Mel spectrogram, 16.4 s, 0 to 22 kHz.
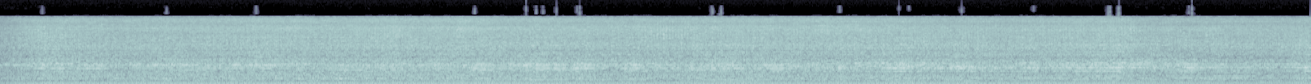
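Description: Bell 429 helicopter running on the ground with its rotor turning at speed, about to lift off. A loud, steady low buzz from the rotor, with steady whining tones above it and a rushing noise of rotor wash.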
